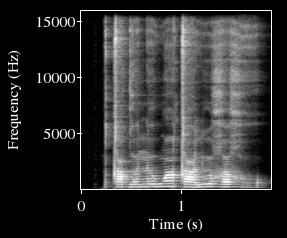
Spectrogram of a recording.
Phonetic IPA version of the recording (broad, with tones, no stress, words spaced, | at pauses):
tˤʏ˨ɡɐ˧nɐ˦ wɔ̃˦tˤy˨lø˦ ʁɐ˨˦ʁɔ̤˨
